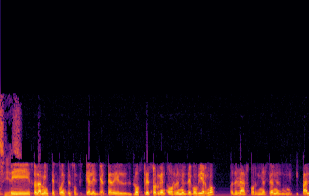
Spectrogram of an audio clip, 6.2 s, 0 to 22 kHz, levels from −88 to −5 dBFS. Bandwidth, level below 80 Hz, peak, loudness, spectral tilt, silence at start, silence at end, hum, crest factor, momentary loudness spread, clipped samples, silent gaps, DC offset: 11.5 kHz; -52 dBFS; -4 dBFS; -19 LUFS; -5 dB/octave; 0 s; 0 s; none; 14 dB; 8 LU; under 0.1%; none; under 0.1%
